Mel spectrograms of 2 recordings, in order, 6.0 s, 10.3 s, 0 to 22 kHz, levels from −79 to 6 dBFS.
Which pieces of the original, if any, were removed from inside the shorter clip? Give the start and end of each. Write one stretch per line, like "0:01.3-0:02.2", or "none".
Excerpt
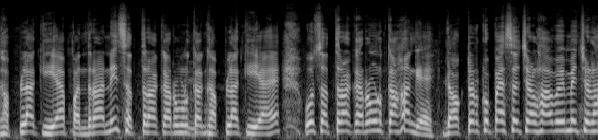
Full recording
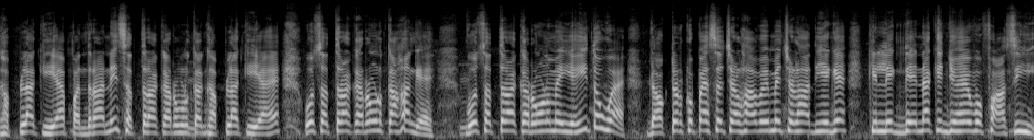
0:04.4-0:06.4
